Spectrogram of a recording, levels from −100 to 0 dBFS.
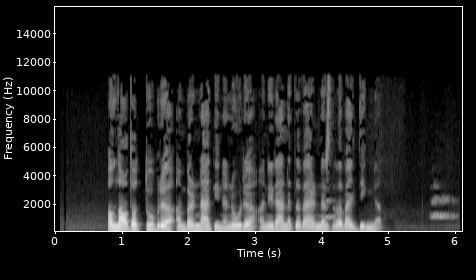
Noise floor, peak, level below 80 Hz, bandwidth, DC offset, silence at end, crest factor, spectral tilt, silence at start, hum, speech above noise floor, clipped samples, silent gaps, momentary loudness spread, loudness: -69 dBFS; -2 dBFS; -74 dBFS; 11.5 kHz; under 0.1%; 0.3 s; 20 dB; -6.5 dB/octave; 0.8 s; none; 48 dB; under 0.1%; none; 9 LU; -22 LUFS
